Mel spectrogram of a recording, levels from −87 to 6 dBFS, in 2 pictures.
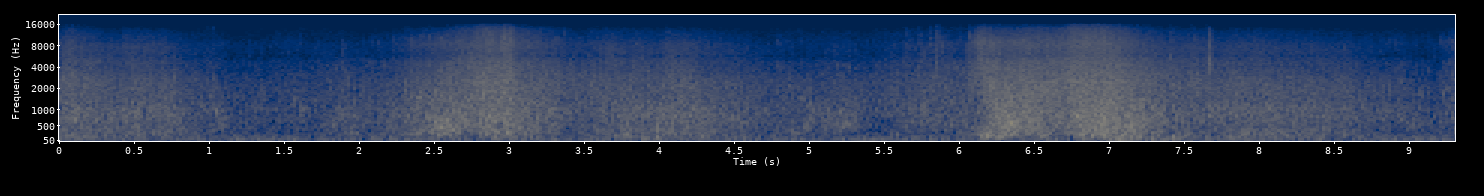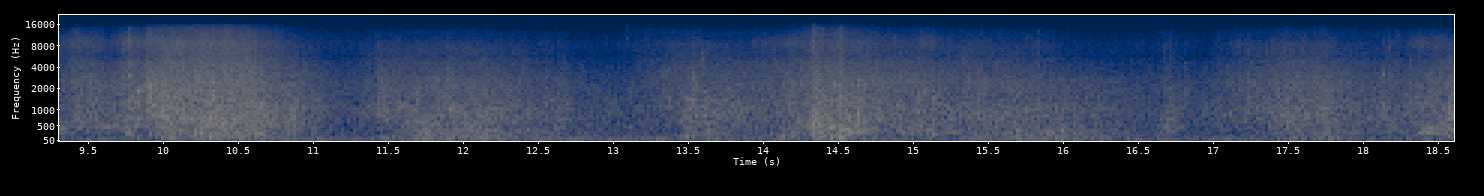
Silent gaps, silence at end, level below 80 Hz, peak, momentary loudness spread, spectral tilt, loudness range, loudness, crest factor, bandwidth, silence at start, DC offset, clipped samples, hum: none; 0 s; -62 dBFS; -16 dBFS; 16 LU; -2.5 dB/octave; 6 LU; -40 LUFS; 24 dB; 16.5 kHz; 0 s; under 0.1%; under 0.1%; none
